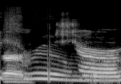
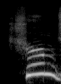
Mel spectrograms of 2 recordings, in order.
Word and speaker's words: SHRM: these guys uh shrm i always want to say true sure but i know that's not right um sherm just accepted me as a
